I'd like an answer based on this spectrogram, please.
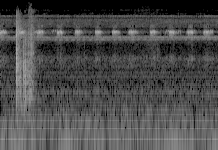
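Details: High, evenly spaced grass insect chirps, roughly two to three per second, over a steady shrill tone; a short metallic clink sounds near the start, with a low hum beneath.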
